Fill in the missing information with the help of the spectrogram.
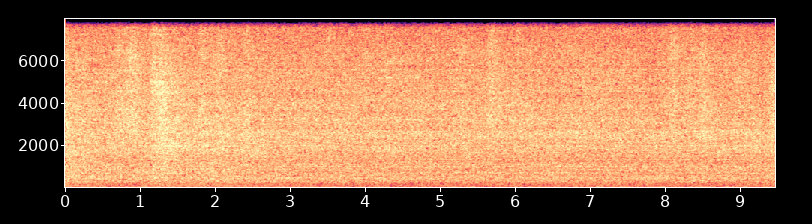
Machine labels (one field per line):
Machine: fan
